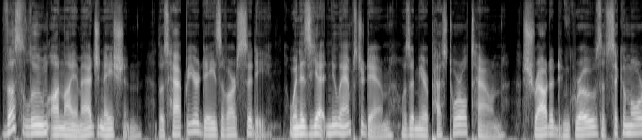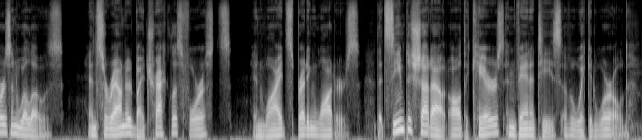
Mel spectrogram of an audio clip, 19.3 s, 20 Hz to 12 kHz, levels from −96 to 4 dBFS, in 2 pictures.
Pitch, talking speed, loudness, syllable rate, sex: 120 Hz, 160 wpm, -20 LUFS, 4.6 syllables/s, male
